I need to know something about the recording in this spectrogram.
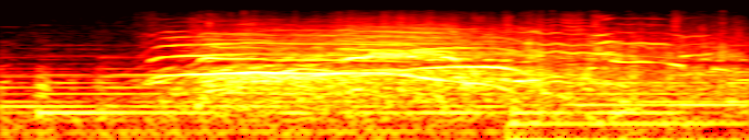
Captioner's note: crowd cheers; engaging dramatic music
